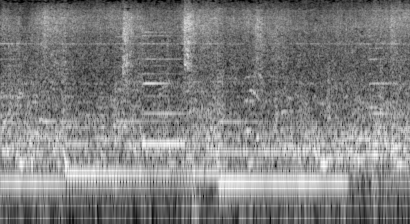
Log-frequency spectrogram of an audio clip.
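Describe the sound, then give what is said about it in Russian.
Waves crashing against an embankment parapet on a windy November seafront, a loud, continuous roaring wash of surf with a low droning tone running beneath it. “Волны ревя разбиваются на парапет, словно хотят добежать до ларька”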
